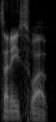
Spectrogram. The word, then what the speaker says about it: Stanisław: No, I think it's a Polish name, which would be pronounced Stanisław.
